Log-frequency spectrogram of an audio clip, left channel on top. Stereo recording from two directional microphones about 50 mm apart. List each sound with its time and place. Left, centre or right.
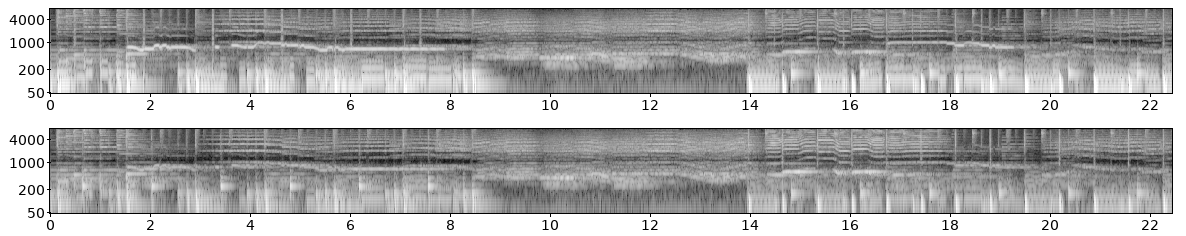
0.2 s music: right
3.4 s music: right
6.1 s music: right
10.2 s music: right
12.1 s music: right
14.3 s music: right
